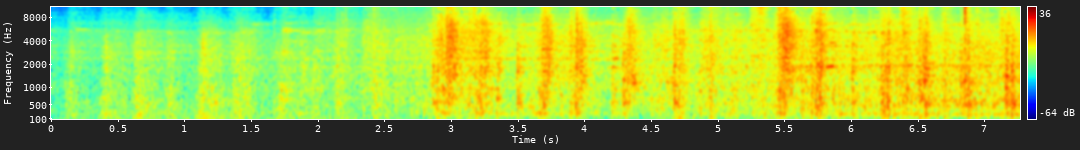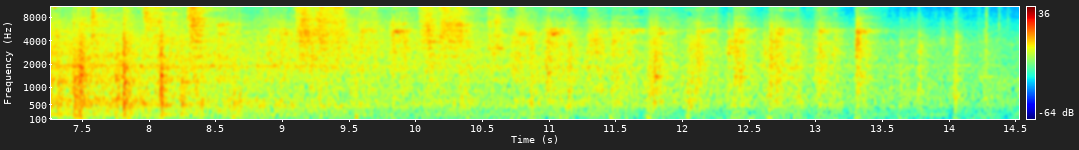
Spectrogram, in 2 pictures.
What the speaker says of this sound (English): Departing the station is the 1702 service from Wien to Graz with electric locomotive number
